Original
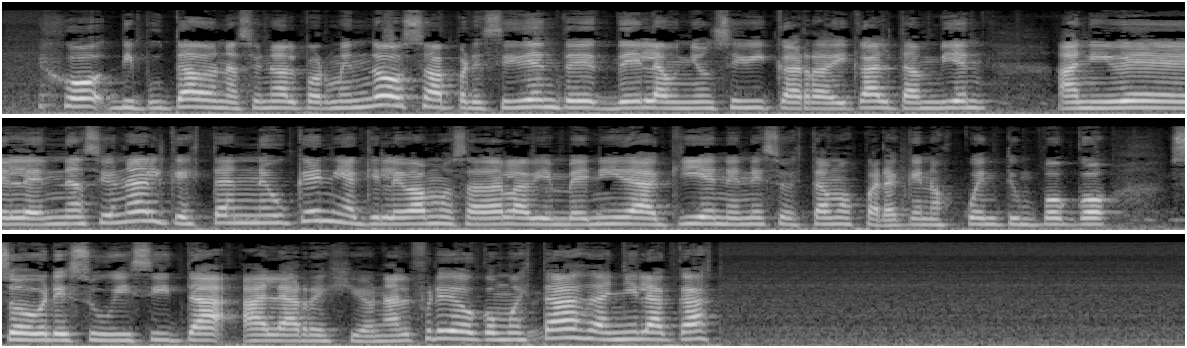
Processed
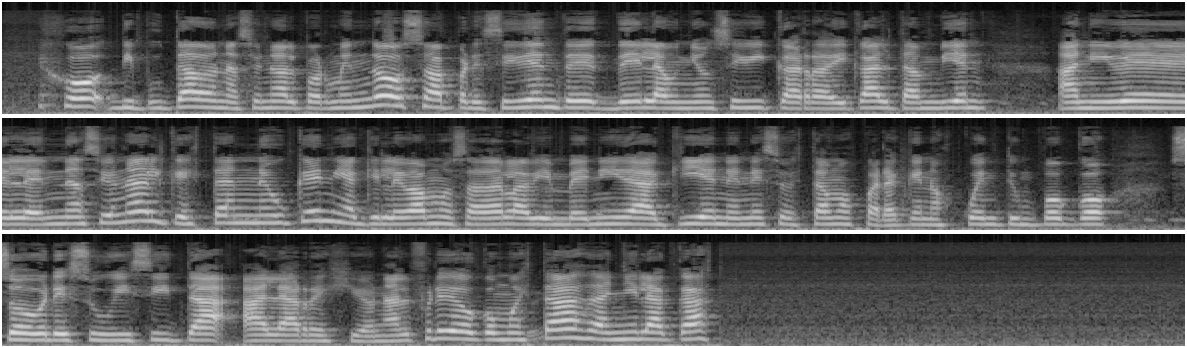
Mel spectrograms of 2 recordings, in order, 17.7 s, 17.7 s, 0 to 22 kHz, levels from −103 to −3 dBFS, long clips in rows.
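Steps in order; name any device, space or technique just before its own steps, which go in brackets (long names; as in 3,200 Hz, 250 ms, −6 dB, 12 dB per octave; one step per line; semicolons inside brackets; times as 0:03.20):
vinyl LP (surface crackle 55 per second −47 dBFS; pink noise bed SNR 41 dB)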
